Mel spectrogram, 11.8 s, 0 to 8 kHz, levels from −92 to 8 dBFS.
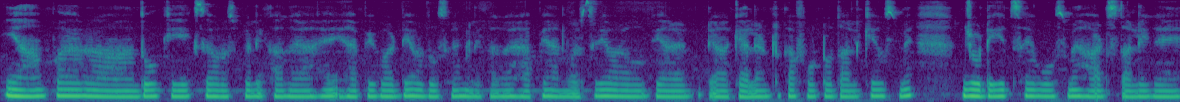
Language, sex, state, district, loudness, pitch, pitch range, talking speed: Hindi, female, Uttar Pradesh, Budaun, -29 LUFS, 180 Hz, 175-185 Hz, 190 wpm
